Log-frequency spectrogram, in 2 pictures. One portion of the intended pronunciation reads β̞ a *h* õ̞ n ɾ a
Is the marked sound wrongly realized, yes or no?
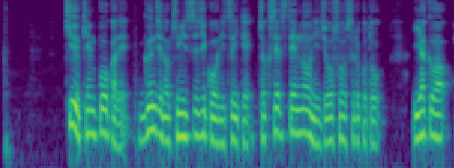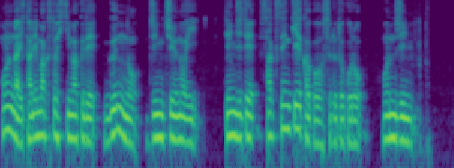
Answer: no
